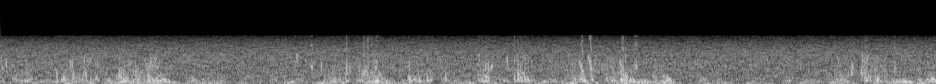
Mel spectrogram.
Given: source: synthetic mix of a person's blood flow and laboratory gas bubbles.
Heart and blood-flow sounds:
Doppler ultrasound of blood flow; precordium
0.00-0.33 s: bubbles
0.53-1.01 s: bubbles
1.15-1.63 s: bubbles
2.94-3.02 s: bubbles
3.09-3.15 s: bubbles
3.18-3.25 s: bubbles
3.31-3.85 s: bubbles
4.07-4.35 s: bubbles
4.41-4.52 s: bubbles
4.74-4.96 s: bubbles
5.00-5.37 s: bubbles
5.59-6.40 s: bubbles
8.32-8.89 s: bubbles
8.93-8.98 s: bubbles
9.02-9.08 s: bubbles
From the record:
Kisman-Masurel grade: 333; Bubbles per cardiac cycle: rolling drumbeat, 9 or more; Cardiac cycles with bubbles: 50 to 99%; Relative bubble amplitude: loud (0.450 to 0.775); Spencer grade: 3 (all of the cardiac periods contain showers or single bubble signals, but not dominating or overriding the cardiac motion signals); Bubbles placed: anywhere in the cardiac cycle

